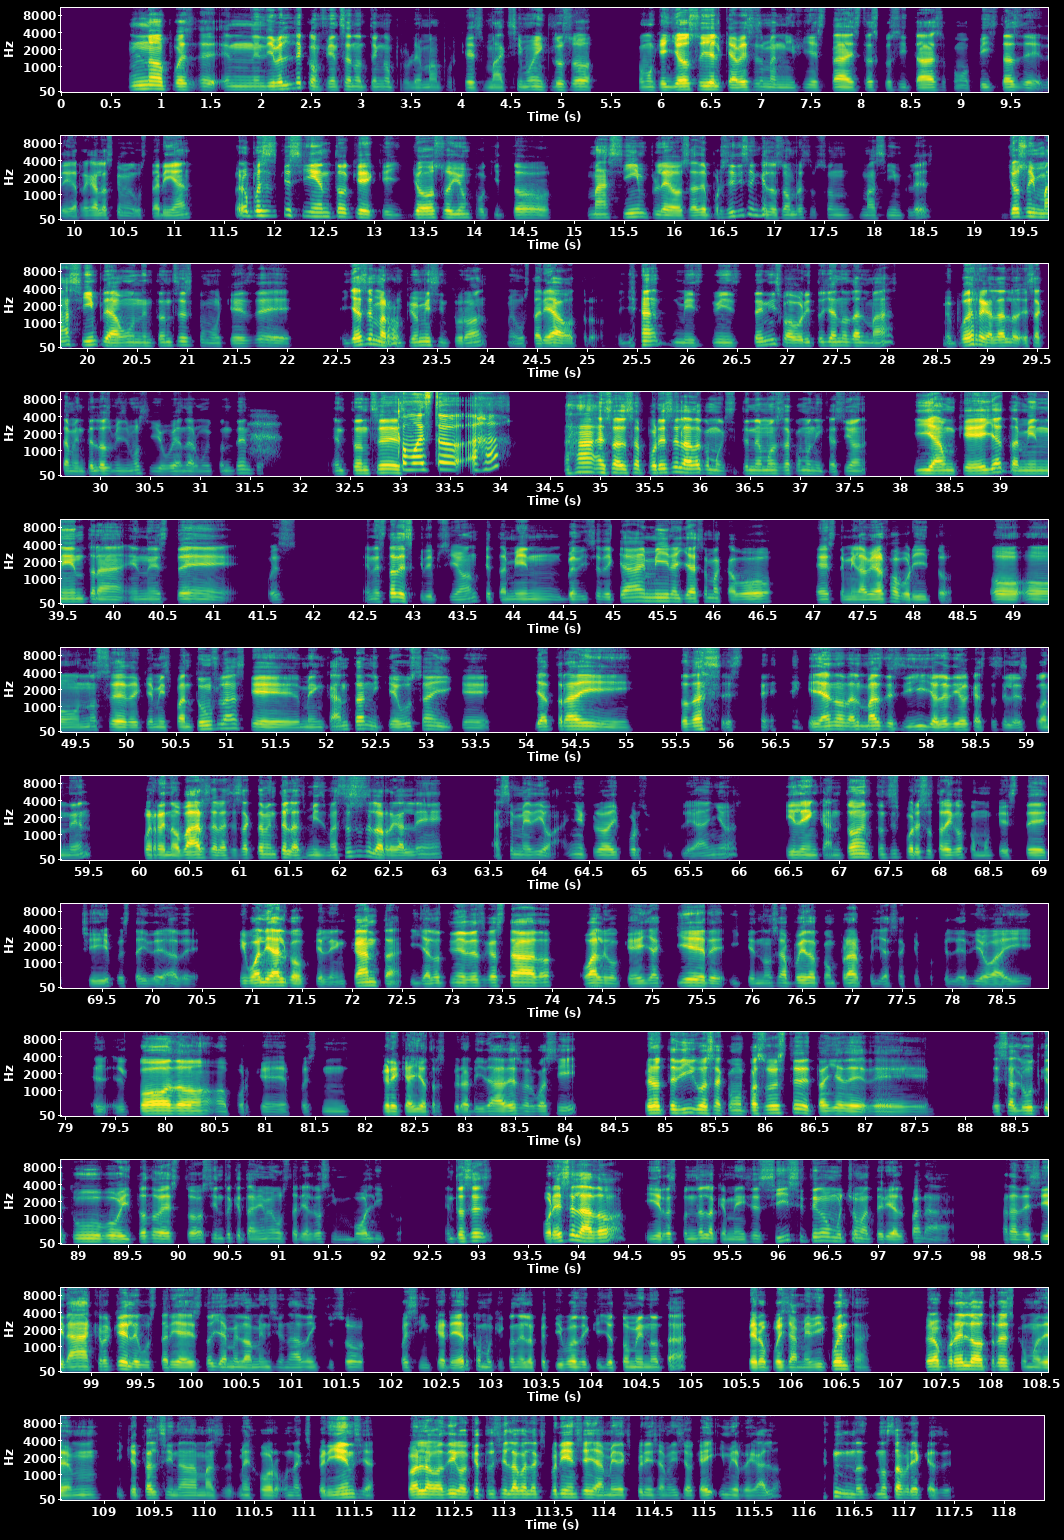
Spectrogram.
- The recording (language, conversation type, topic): Spanish, advice, ¿Cómo puedo encontrar un regalo con significado para alguien especial?
- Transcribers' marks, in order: laughing while speaking: "ya"; "pantuflas" said as "pantunflas"; laughing while speaking: "todas, este"; laughing while speaking: "No"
